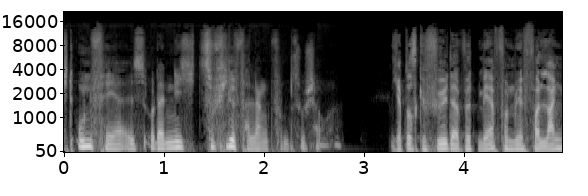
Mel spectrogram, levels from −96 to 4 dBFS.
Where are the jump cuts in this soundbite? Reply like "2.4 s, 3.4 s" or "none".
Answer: 3.2 s

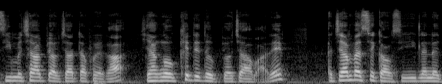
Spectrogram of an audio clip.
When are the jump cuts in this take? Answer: none

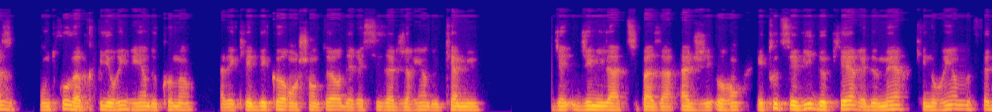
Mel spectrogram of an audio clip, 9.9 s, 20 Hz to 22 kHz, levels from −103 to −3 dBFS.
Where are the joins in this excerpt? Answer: none

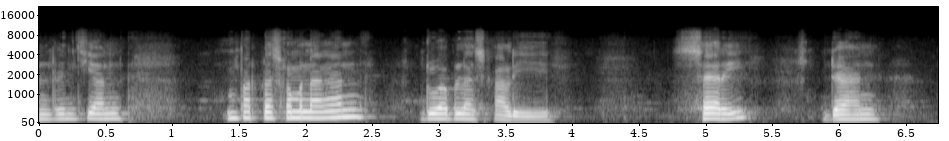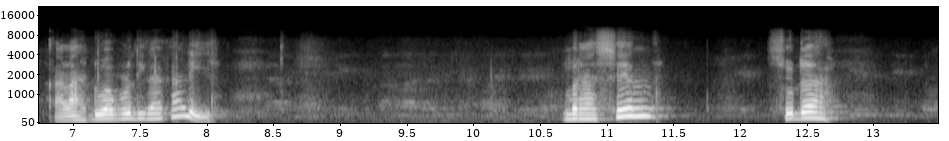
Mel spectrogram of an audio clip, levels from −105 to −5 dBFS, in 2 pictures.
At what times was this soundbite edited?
none

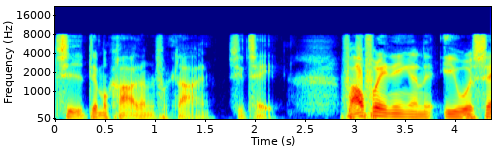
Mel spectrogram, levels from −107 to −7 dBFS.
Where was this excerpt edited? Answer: none

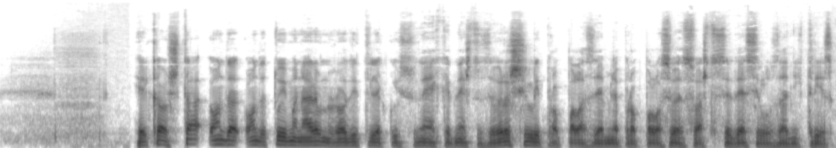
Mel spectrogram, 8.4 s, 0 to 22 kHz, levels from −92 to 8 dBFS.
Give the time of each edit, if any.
1.3 s, 5.4 s

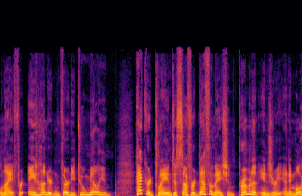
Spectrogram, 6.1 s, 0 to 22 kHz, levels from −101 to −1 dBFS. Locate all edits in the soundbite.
none

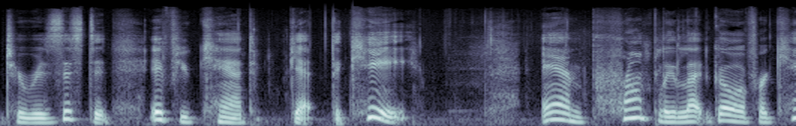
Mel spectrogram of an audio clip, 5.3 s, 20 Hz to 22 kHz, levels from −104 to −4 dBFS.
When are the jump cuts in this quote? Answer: 3.5 s

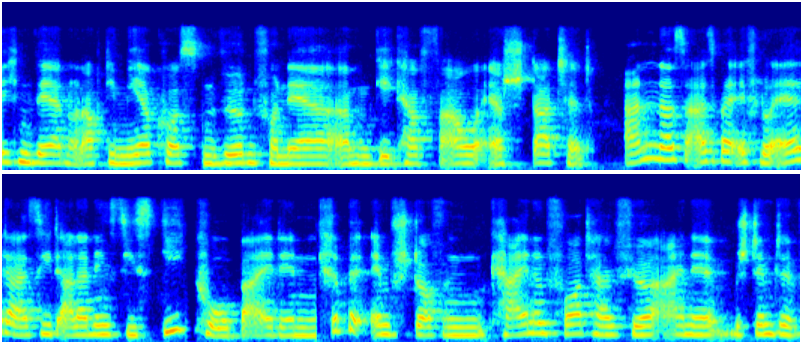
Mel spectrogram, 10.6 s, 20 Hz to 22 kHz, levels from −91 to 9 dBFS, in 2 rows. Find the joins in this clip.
8.6 s

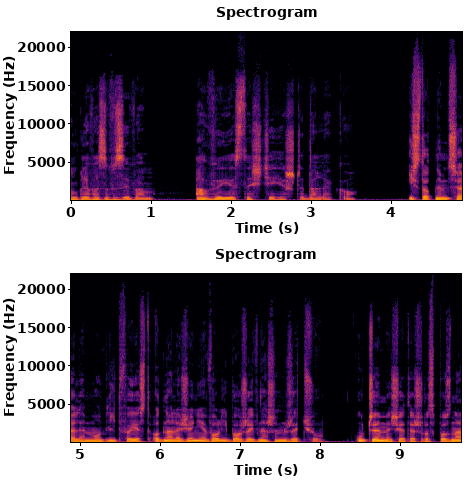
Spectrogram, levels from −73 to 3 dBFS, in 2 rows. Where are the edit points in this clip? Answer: 4.1 s, 8.2 s

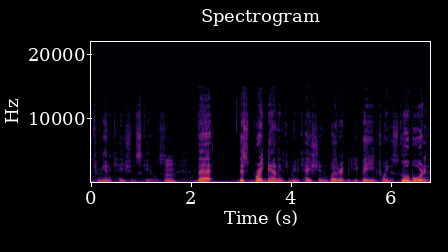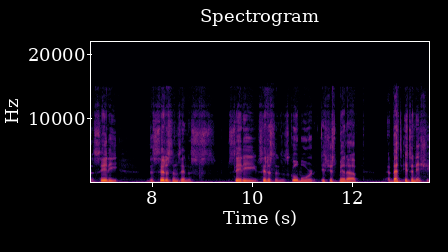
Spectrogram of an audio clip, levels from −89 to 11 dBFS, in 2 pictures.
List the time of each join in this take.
none

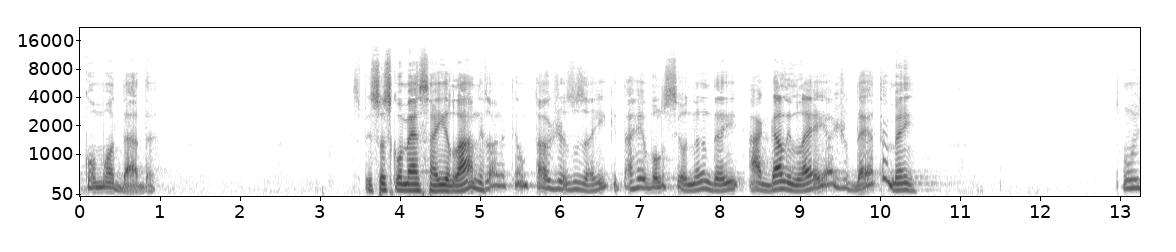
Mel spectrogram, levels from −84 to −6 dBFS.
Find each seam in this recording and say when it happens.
5.1 s, 8.3 s

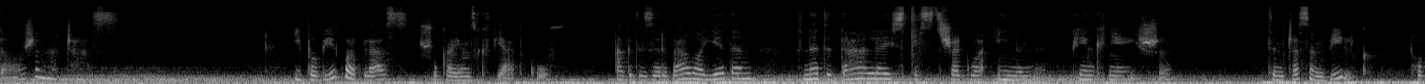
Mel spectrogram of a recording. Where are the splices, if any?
12.6 s

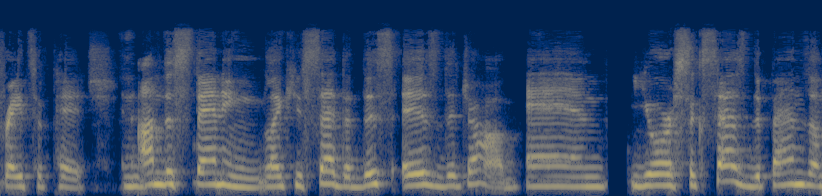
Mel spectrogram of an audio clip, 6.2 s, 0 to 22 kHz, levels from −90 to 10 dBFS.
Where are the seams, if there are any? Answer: none

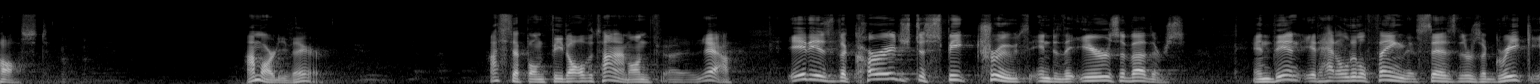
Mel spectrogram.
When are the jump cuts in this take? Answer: none

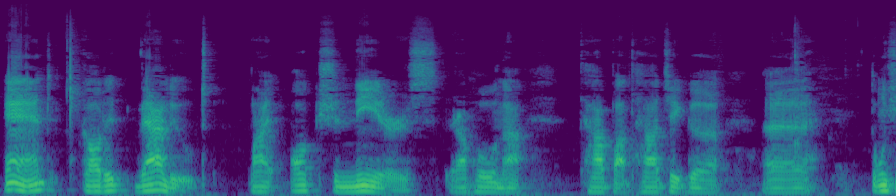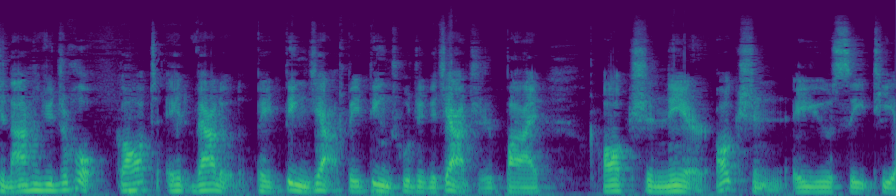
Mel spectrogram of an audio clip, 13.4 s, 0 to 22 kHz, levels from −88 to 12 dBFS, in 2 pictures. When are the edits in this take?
none

